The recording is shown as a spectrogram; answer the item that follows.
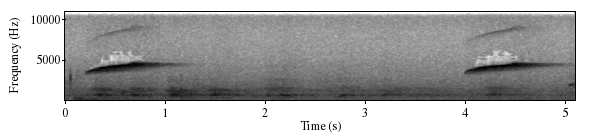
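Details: Newly obtained magpie-robin already singing: two long, clear whistles rising slightly in pitch, each lasting about half a second and about four seconds apart, over a murmur of low background noise.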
